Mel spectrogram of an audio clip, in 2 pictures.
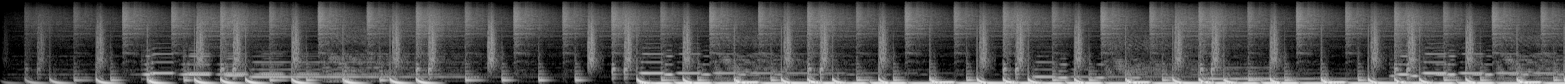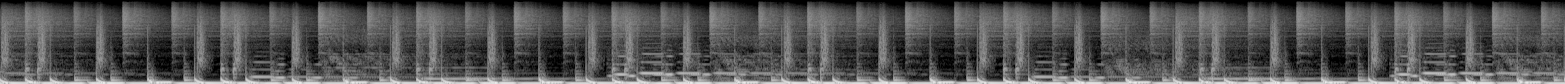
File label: Deep Flute Dub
